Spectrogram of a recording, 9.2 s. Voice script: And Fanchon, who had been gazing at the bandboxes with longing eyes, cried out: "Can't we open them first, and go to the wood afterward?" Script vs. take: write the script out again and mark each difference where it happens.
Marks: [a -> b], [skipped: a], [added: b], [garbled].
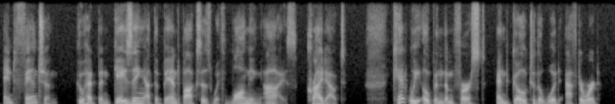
And Fanchon, who had been gazing at the bandboxes with longing eyes, cried out: "Can't we open them first, and go to the wood afterward?"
